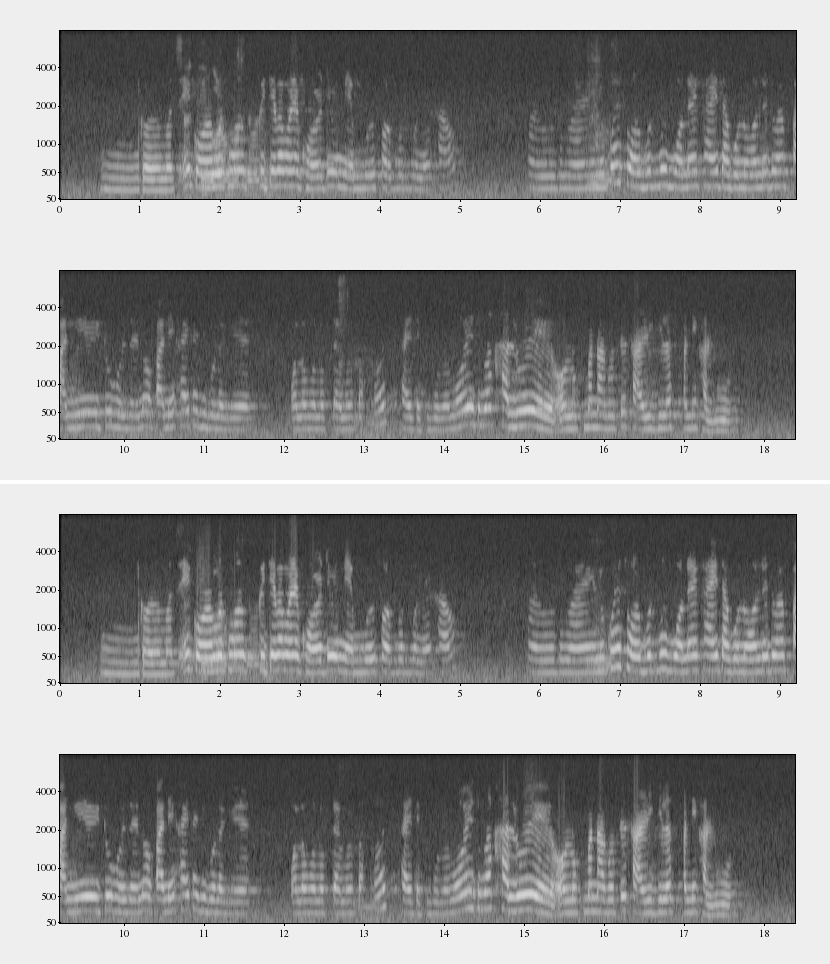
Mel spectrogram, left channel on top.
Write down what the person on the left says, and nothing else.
ছাতি
গৰম
হ'লে
উম,
উম।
